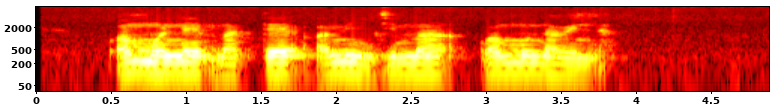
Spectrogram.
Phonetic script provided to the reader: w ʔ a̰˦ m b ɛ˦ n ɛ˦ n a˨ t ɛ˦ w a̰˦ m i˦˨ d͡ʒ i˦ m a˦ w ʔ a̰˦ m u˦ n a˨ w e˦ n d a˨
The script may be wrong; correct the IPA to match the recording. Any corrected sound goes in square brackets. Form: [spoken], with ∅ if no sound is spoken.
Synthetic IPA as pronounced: w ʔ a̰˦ m [w] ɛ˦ n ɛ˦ [m] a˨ t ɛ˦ w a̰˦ m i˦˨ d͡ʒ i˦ m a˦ w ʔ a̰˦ m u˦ n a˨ w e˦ n d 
